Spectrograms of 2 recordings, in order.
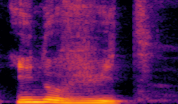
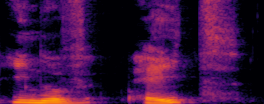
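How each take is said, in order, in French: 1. Le nom se prononce à la française. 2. Le nom se prononce à l'anglaise. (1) "c'est dur à dire Innovuit" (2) "c'est une marque anglaise qui doit d'ailleurs plutôt se prononcer Innovate"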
